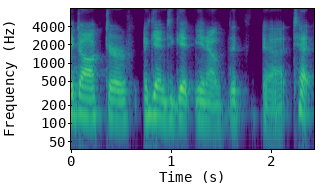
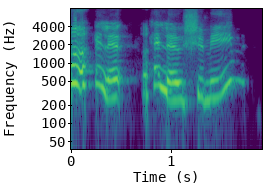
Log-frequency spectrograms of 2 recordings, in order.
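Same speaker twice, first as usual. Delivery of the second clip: put-on Welsh accent, much higher and louder; 14 semitones higher, 5 dB louder than usual. Asked by a co-host to repeat the greeting: best attempt at welsh accent. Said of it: "that's my best Welsh accent".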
